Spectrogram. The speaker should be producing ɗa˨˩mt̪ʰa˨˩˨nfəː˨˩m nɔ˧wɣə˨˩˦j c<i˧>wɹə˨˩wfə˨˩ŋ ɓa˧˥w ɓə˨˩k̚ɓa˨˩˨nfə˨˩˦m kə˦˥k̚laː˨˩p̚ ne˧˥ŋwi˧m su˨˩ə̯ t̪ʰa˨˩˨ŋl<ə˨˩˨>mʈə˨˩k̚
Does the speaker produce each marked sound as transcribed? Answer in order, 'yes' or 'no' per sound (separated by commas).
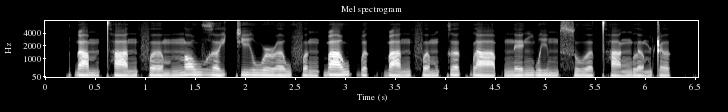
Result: yes, yes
